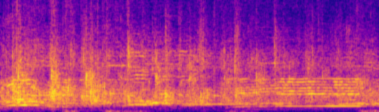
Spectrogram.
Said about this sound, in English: Come on, we ought to clap our hands and we ought to shout with a voice of triumph.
